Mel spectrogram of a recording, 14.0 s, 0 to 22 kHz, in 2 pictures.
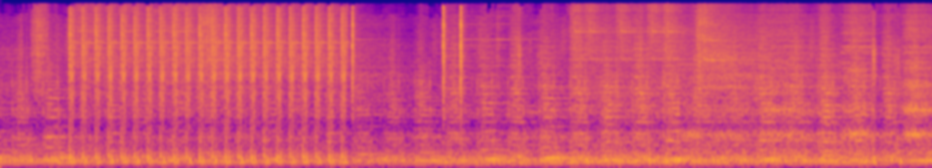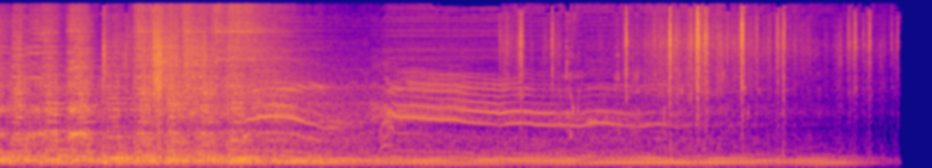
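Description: Dense, rapid gunfire rattles continuously in the video game Resident Evil 2, loud and close, then gives way to creature screeches and rumbling before cutting off abruptly.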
